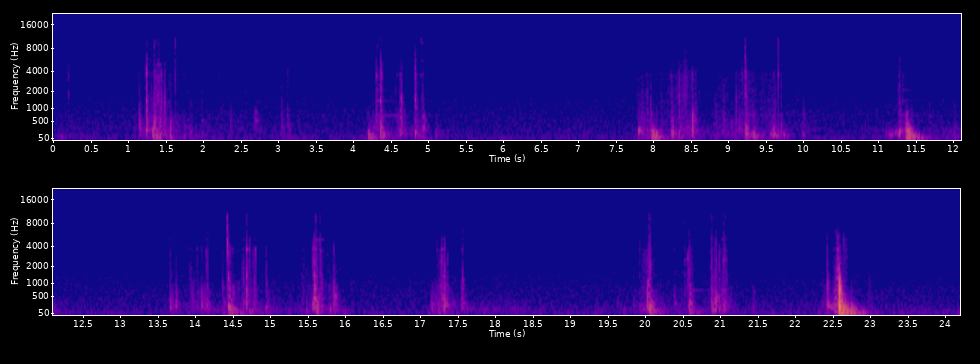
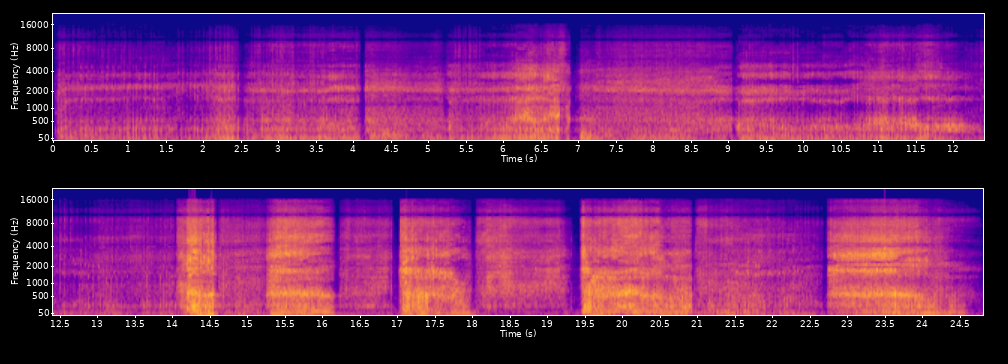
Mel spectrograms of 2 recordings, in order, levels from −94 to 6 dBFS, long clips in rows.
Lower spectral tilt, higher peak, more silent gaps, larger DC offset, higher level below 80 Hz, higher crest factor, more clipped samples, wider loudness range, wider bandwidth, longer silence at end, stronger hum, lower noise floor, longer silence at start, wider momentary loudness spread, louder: first, -6.5 dB/octave vs -2.5 dB/octave; second, -14 dBFS vs 0 dBFS; neither; neither; second, -64 dBFS vs -36 dBFS; first, 40 dB vs 22 dB; neither; first, 20 LU vs 16 LU; second, 10.5 kHz vs 16 kHz; first, 1.25 s vs 0.2 s; neither; first, -82 dBFS vs -43 dBFS; first, 1.15 s vs 0.05 s; second, 18 LU vs 24 LU; second, -50 LUFS vs -17 LUFS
